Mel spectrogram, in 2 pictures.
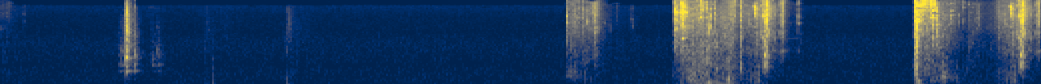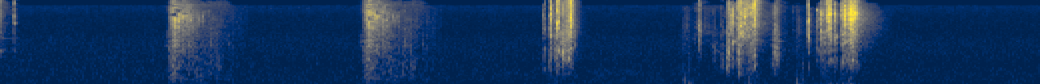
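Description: Items rustle and clatter as they are picked up.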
